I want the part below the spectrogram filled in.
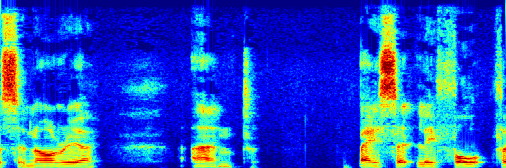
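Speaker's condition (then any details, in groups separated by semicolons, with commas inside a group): Multiple sclerosis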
